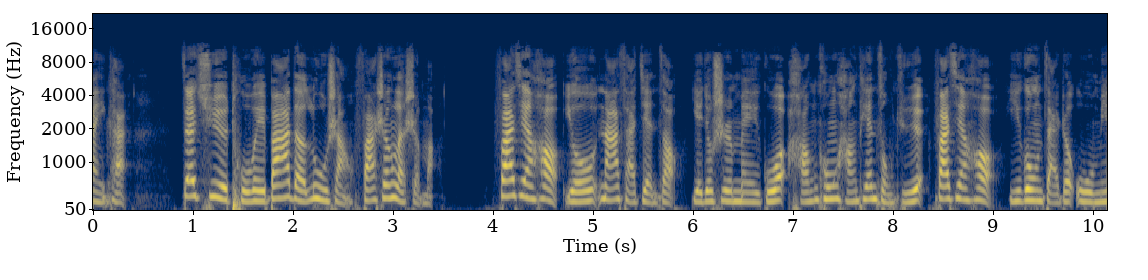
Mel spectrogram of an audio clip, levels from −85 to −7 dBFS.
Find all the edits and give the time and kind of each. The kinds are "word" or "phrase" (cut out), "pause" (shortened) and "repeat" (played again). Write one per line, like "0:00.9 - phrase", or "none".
0:03.7 - pause
0:08.4 - pause

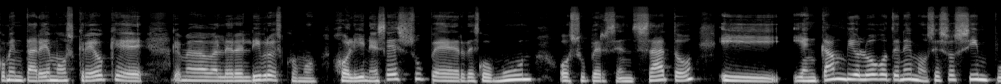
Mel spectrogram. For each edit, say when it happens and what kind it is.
0:01.7 - phrase
0:03.3 - pause
0:03.9 - phrase
0:04.8 - word
0:07.1 - pause

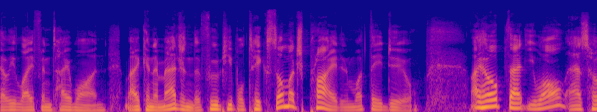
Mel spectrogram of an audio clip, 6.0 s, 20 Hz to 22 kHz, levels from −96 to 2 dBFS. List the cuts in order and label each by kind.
0:01.2 - pause
0:02.2 - phrase

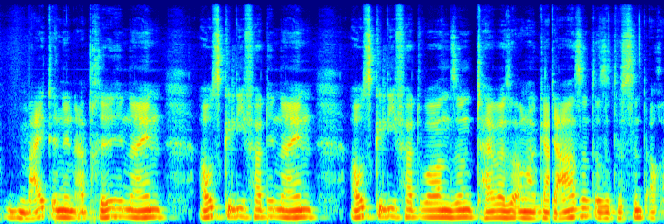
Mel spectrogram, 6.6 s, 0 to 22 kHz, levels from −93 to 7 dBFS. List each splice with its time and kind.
0:02.7 - repeat
0:05.5 - word

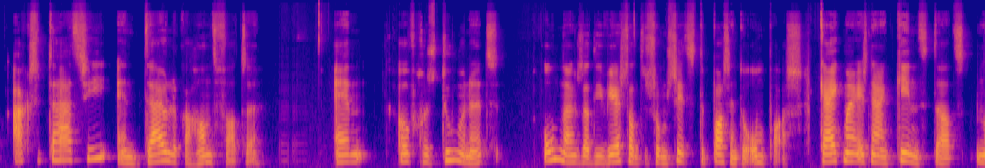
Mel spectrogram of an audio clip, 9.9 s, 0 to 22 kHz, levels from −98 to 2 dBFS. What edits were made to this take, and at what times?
none

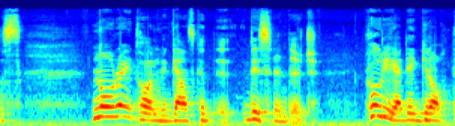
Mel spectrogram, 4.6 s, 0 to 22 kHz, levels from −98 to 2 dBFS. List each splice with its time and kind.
0:01.6 - word

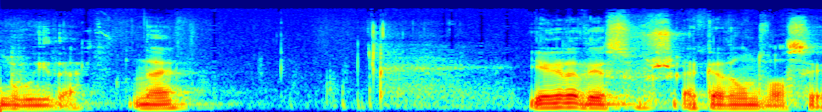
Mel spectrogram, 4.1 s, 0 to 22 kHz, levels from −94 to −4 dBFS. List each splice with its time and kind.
none

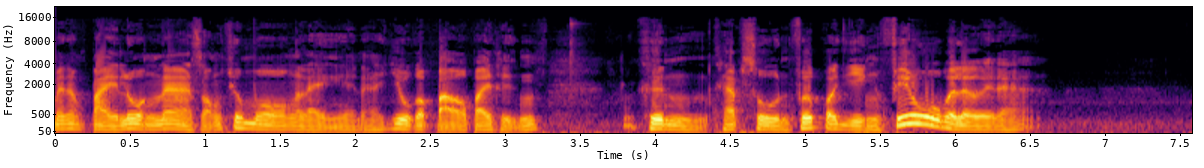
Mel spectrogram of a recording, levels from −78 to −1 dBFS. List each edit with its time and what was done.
none

